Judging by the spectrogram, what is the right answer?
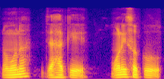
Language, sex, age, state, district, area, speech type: Odia, male, 60+, Odisha, Mayurbhanj, rural, spontaneous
